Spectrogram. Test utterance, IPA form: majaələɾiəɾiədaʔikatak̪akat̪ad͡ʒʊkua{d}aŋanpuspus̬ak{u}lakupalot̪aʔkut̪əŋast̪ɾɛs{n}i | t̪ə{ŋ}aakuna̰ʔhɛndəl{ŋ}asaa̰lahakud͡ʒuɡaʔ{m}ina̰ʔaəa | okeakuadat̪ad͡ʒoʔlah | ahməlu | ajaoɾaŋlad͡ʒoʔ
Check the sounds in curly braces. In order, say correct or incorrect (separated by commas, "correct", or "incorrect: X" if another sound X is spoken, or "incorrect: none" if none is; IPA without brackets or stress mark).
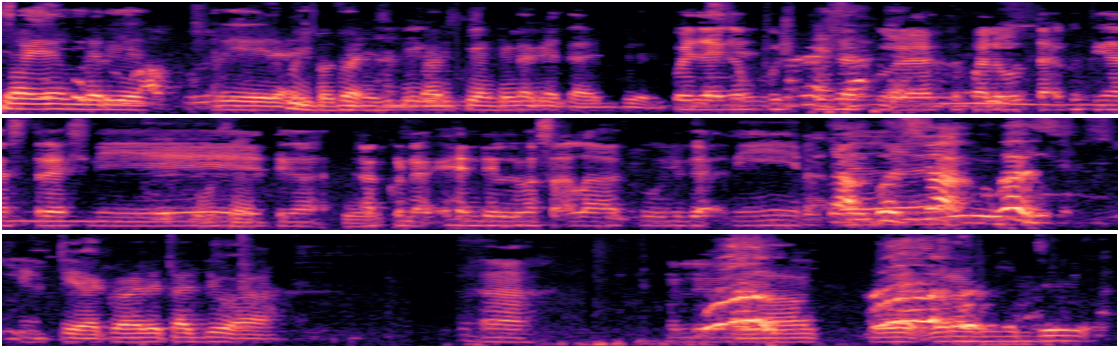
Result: incorrect: d͡ʒ, correct, correct, correct, incorrect: m, incorrect: n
